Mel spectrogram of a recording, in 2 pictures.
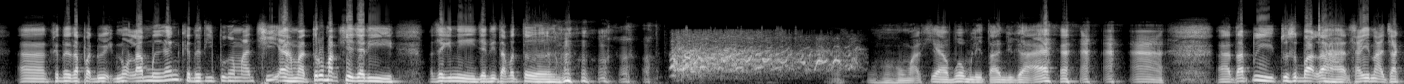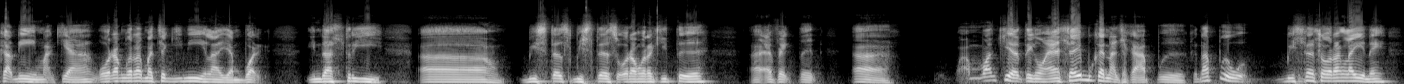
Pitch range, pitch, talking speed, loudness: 115-150 Hz, 130 Hz, 150 wpm, -11 LUFS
